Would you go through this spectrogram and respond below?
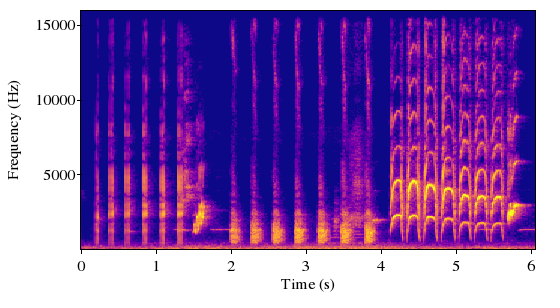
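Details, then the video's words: Head-bobbing Javan myna in full chattering song, meant to coax a silent myna into singing: sharp clicks and a short whistle, a steady string of harsh buzzy bursts, then rapid, loud, ringing looped notes. "Jalak kebo gacor ngoceh manggut²"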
